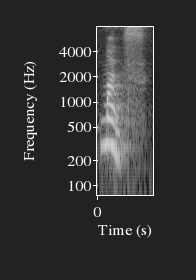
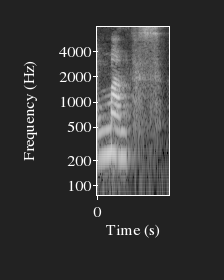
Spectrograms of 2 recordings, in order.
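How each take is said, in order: First: The TH sound is dropped before the S. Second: The TH sound is pronounced before the S. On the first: The speaker calls it right. "They kind of eliminate the T H" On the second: The speaker calls it wrong. "Most Americans don't really say months"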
